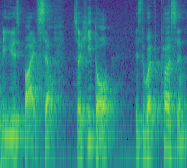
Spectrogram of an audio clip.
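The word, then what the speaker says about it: 人: Now jin in the kun reading, or person in the kun reading, is pronounced as hito. So the kun and the on. Pronounced as hito. In the on reading, it is pronounced as jin, nin, and many other things.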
